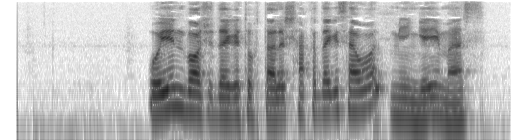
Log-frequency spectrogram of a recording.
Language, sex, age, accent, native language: Uzbek, male, 18-24, Farg'ona, Uzbek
